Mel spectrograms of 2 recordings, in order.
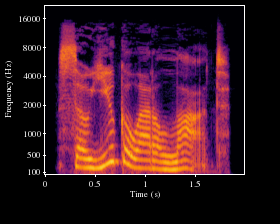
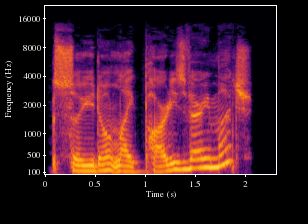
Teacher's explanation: the speaker is sure and the intonation goes down, or you will write C if the listener is checking and you hear the intonation go up. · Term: Being sure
